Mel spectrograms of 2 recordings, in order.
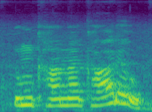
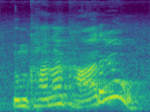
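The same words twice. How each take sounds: First: The voice stays level or falls at the end. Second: The voice rises at the end. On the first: It is a plain statement. "अगर मैं simple सा बोल रहा हूँ" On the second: It is asked as a question. "Tone rise कर दिया"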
